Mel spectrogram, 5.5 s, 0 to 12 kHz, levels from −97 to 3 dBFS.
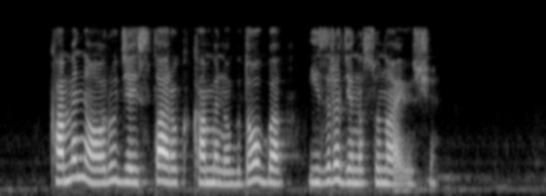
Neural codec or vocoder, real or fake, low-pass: codec, 16 kHz, 16 kbps, FunCodec, trained on LibriTTS, 50 frames a second; fake; 7.2 kHz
